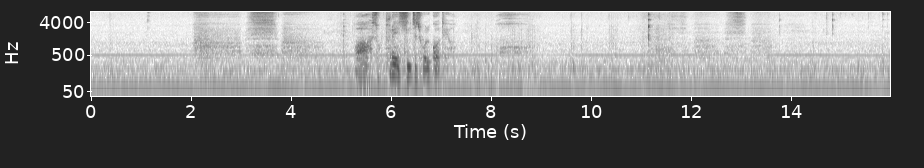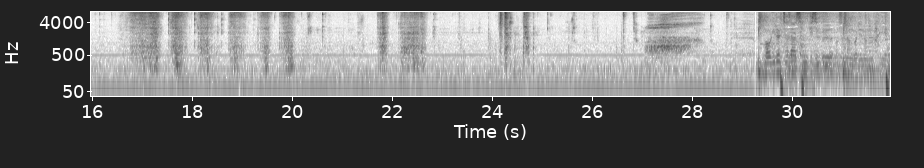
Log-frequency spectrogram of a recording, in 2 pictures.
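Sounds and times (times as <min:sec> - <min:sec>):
man slurping noodles: 0:16.6 - 0:20.5, 0:21.3 - 0:22.9.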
